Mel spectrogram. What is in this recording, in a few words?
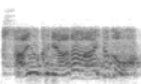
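Japanese left wing mood low; War Thunder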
